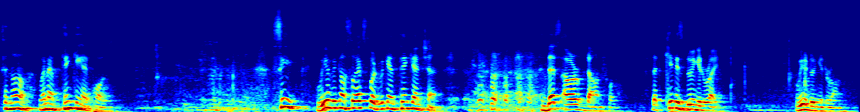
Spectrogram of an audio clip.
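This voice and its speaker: A man's voice: high-pitched, animated, measured pace, pauses often, background noise. A man giving a conversational temple class, acting out quoted voices as he explains. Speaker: spiritual teacher. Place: temple hall.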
